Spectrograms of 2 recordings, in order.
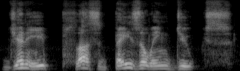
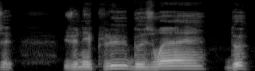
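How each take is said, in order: First: It is said with an American English pronunciation. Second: It is said with a French pronunciation. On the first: "if an American would pronounce that"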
